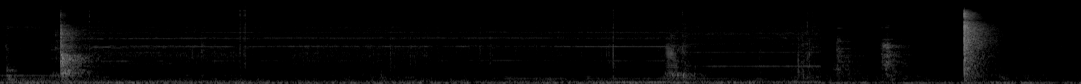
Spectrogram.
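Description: Faint, steady hum of an electric welding arc. It starts with a click just after the start and cuts off about eight seconds in. A single sharp knock near the end is the loudest sound.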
